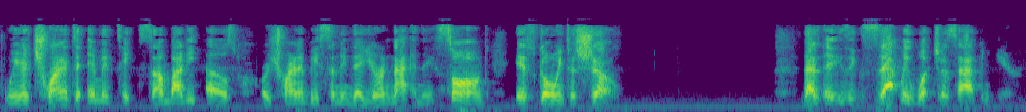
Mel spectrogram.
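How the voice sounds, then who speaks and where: A man in a casual reaction chat, speaking calmly and explaining his points step by step. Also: medium pitch. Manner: calm, measured, explains things step by step. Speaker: music reaction co-host. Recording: dull lo-fi sound.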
